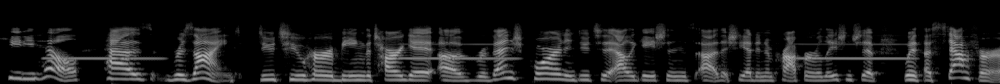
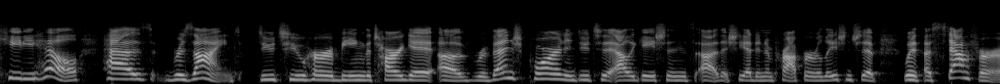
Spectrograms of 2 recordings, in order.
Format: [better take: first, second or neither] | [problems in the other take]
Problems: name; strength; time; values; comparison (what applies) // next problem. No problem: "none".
second | noise reduction (classical method Wiener filter)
